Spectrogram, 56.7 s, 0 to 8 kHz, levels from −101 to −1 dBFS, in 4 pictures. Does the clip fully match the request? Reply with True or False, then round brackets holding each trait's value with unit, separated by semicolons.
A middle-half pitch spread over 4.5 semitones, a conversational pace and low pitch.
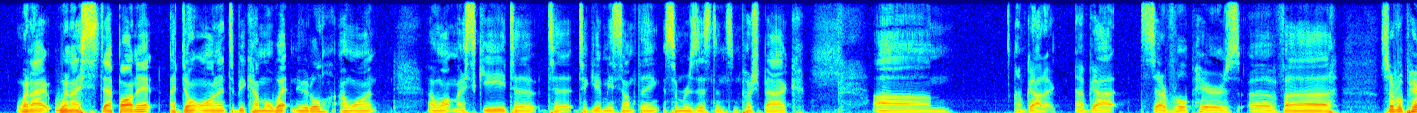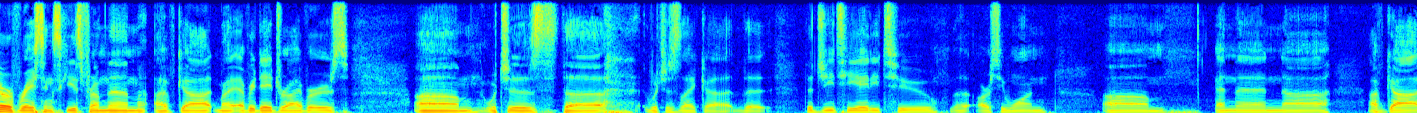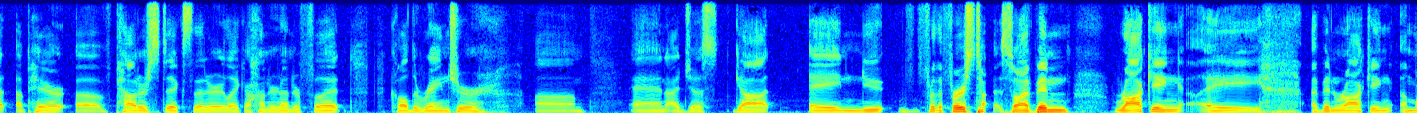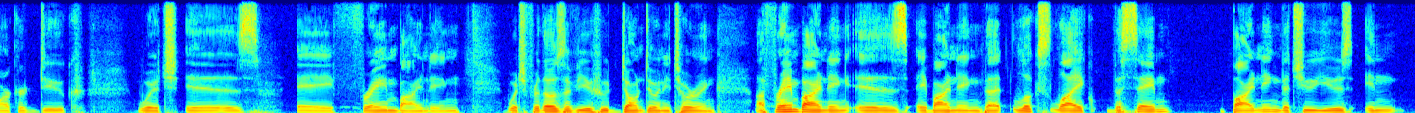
False (2.4 semitones; 155 wpm; 105 Hz)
